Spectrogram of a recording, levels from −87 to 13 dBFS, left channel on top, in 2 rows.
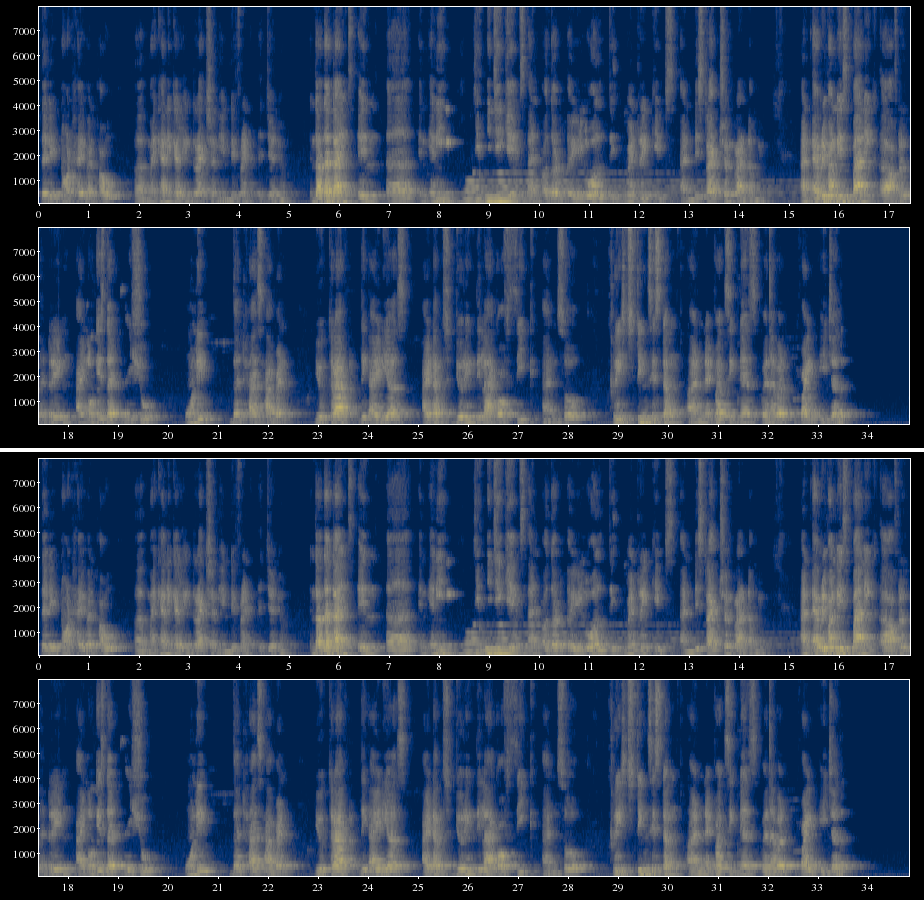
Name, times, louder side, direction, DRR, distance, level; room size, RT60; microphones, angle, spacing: voice 1, 0.1-1.5 1.9-5.0 5.4-8.1 8.7-14.5 15.2-19.7 20.3-20.9 21.2-22.4 22.9-24.8 25.1-27.2 27.5-28.3 28.8-33.4, equal, ahead, -5 dB, 0.6 m, -26 dB
sound 1, 7.9-17.5, equal, 45° left, 1.2 m, -39 dB
voice 2, 17.6-18.0 18.4-18.5 30.1-30.3 31.9-32.0 32.5-32.6 33.4-33.5, left 5 dB, 90° left, 4 dB, 0.5 m, -37 dB
2.4 x 2.1 x 2.4 m, 0.71 s
head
